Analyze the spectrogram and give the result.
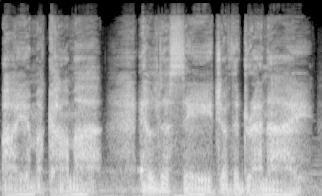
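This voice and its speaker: An ancient, weary elder of an alien people in a fantasy game. His voice is extremely low and thick with gravelly creak. He speaks slowly and gravely, with old grievance in every phrase. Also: bright, forceful tone, faint music behind, exaggerated voice. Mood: solemn, bitter. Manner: slow, grave, deliberate. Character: weary old Draenei elder sage, solemn, vengeful. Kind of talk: fantasy video game acting.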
